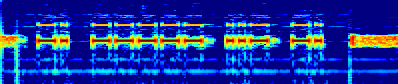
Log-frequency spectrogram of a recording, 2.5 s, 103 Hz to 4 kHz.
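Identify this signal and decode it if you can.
Morse code, heard as a keyed tone, about 33 wpm, spaced as for 28 wpm, 1360 Hz, with noise. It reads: N0UN
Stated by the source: KP5/NP3VI on Desecheo heard in a 15 meter CW pileup.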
